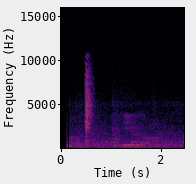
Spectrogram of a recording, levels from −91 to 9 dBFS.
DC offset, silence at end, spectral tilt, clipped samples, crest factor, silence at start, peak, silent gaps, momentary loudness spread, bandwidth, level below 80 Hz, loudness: under 0.1%; 0 s; -2 dB/octave; under 0.1%; 24 dB; 0.1 s; -28 dBFS; none; 14 LU; 11 kHz; -76 dBFS; -49 LUFS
